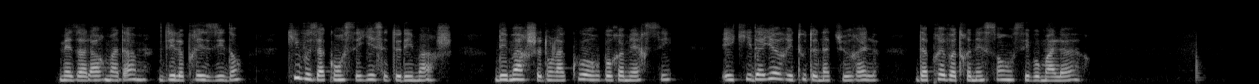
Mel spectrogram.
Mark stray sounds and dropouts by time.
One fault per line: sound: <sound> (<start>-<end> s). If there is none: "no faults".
sound: thud (11.8-12.1 s)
